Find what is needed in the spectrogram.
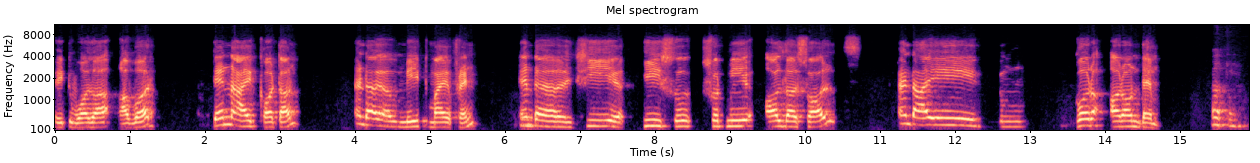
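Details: Adult man with aphasia after a haemorrhagic (burst) stroke that hit his speech centre, treated with about 10 hours of surgery; he was told he would never speak again; he relearned speech through speech therapy, and aphasia persists.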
